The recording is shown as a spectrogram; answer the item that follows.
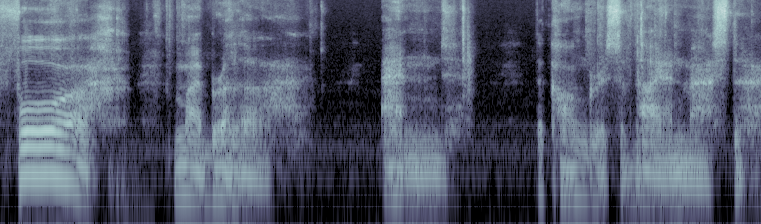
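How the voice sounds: With long, frequent pauses at a very slow pace, a man does a put-on character voice that is growling, guttural and hissing, very deep and low in pitch with ordinary pitch variation.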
